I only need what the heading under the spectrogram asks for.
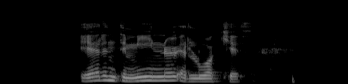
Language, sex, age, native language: Icelandic, male, 20-29, Icelandic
